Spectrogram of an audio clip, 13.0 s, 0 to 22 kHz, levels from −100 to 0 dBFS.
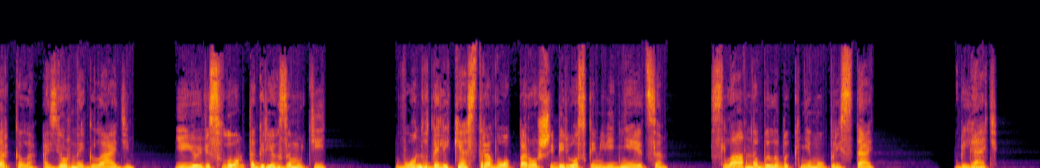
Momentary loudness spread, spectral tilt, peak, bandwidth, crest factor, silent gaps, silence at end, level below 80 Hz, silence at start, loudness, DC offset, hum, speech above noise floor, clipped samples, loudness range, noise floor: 10 LU; -5.5 dB/octave; -4 dBFS; 16.5 kHz; 14 dB; 4.90-4.94 s, 11.75-11.93 s; 0.55 s; -54 dBFS; 0 s; -17 LUFS; under 0.1%; none; 60 dB; under 0.1%; 2 LU; -77 dBFS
